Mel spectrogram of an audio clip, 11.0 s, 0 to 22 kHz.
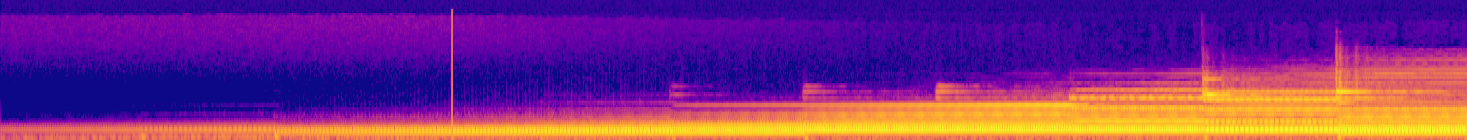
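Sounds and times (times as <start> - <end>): electronic keyboard chords: 0.6 - 11.0.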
